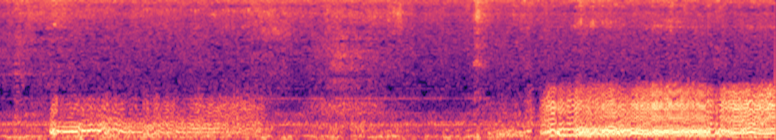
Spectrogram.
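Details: Sleeping cat in deep sleep: low, rumbling, snore-like breathing swelling louder in the second half; ordinary snoring.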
